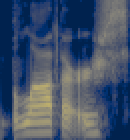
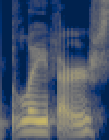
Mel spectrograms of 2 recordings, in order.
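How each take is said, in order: First: The first vowel differs from the Scottish 'Mathers'. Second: The first vowel matches the Scottish 'Mathers'. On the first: The speaker calls it right. "than it is for me to say" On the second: The speaker calls it wrong. "It is much easier for me to say Blathers"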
